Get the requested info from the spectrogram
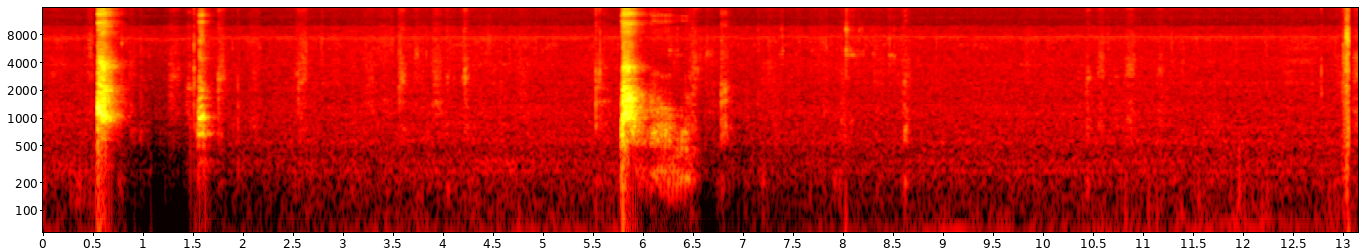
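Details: Shih Tzu puppy digging in a bed, letting out two short barks early on and a louder bark trailing into a low growl midway, with long quiet stretches of faint rustling between.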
